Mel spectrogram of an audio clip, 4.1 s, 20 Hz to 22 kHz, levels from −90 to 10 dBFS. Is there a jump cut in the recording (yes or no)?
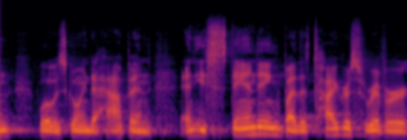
no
